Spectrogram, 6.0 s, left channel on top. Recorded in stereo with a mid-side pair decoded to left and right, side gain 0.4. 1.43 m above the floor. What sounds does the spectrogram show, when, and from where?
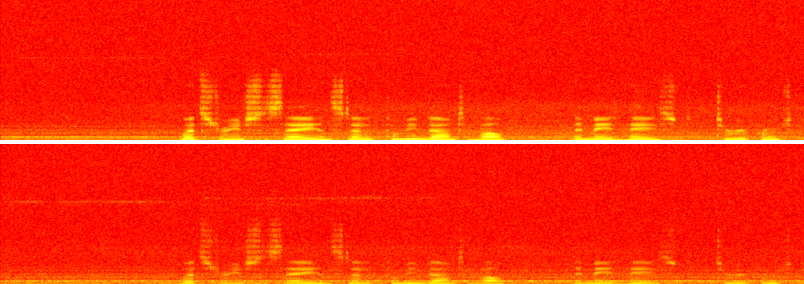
1.4 s a man speaking: 55° left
